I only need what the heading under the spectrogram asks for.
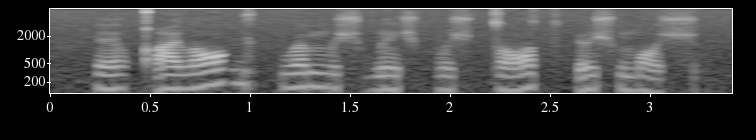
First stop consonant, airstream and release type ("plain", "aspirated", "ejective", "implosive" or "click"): ejective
